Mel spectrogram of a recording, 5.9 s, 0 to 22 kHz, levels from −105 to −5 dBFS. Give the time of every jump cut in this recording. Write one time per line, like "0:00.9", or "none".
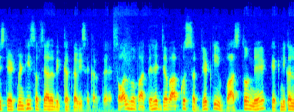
0:02.1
